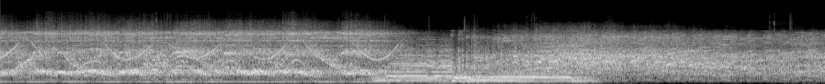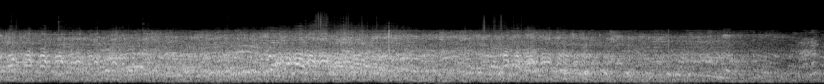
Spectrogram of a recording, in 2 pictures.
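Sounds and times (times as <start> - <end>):
burglar alarm blaring: 0.0 - 6.2
deep buzzer: 0.0 - 6.2
laughter: 3.2 - 16.4.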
